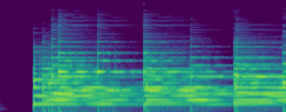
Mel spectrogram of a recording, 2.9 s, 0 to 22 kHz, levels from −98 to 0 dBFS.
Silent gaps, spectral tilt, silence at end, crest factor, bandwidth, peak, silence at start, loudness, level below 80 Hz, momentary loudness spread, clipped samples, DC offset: none; -4.5 dB/octave; 0 s; 16 dB; 11 kHz; -2 dBFS; 0.35 s; -17 LUFS; -52 dBFS; 6 LU; under 0.1%; under 0.1%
